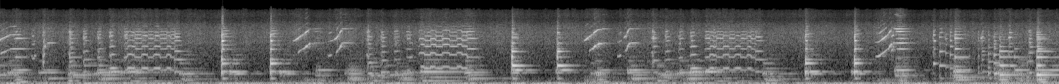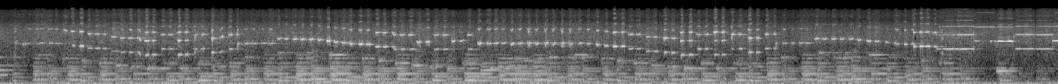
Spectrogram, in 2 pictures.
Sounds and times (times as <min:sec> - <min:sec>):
Pizzicato: 0:00.0 - 0:21.1.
